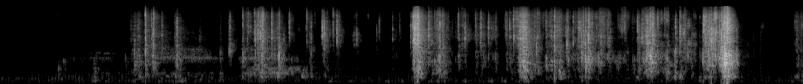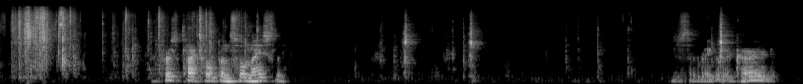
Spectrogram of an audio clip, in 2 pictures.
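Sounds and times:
wrapper crinkling and tearing: 1.3 - 11.4.

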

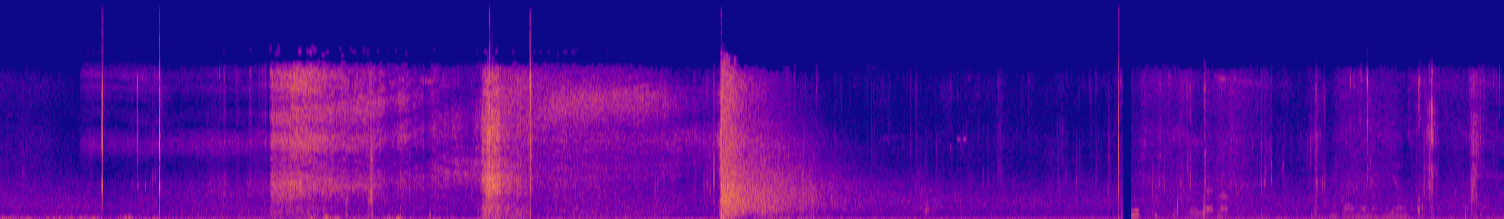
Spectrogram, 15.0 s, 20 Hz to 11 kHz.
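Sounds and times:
firecracker fuse hissing: 0.3 - 8.5
firecracker bang: 0.8 - 8.7
torch lighter click: 0.9 - 3.8.

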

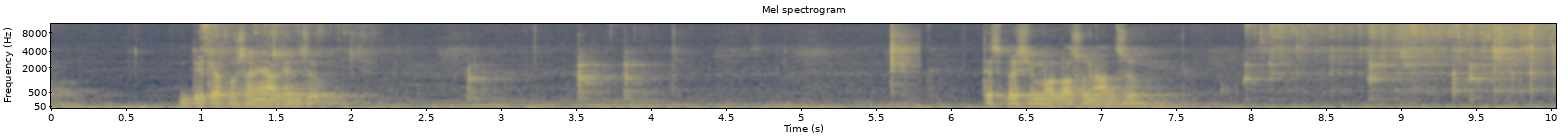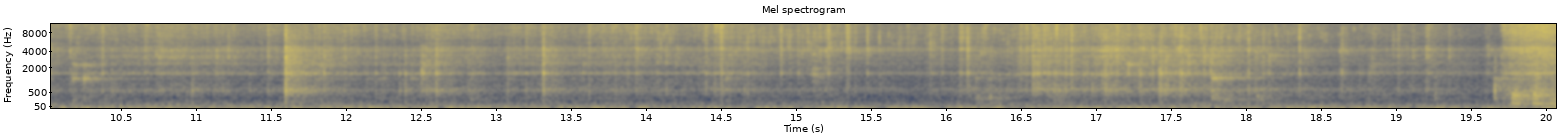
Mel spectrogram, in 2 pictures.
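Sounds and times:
food sizzling in hot ghee: 8.0 - 20.0
spoon scraping pan: 8.0 - 20.0.

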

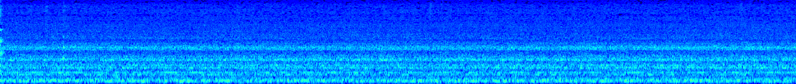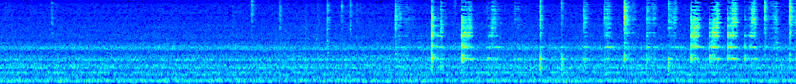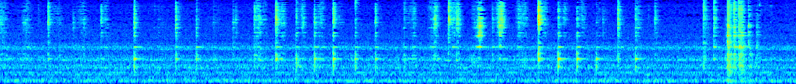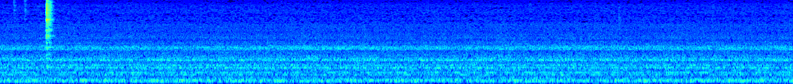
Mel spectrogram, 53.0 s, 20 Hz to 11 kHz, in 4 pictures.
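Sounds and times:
utensil scraping frying pan: 0.0 - 0.2, 18.3 - 39.4, 40.5 - 40.8
range hood fan hum: 0.0 - 53.0.

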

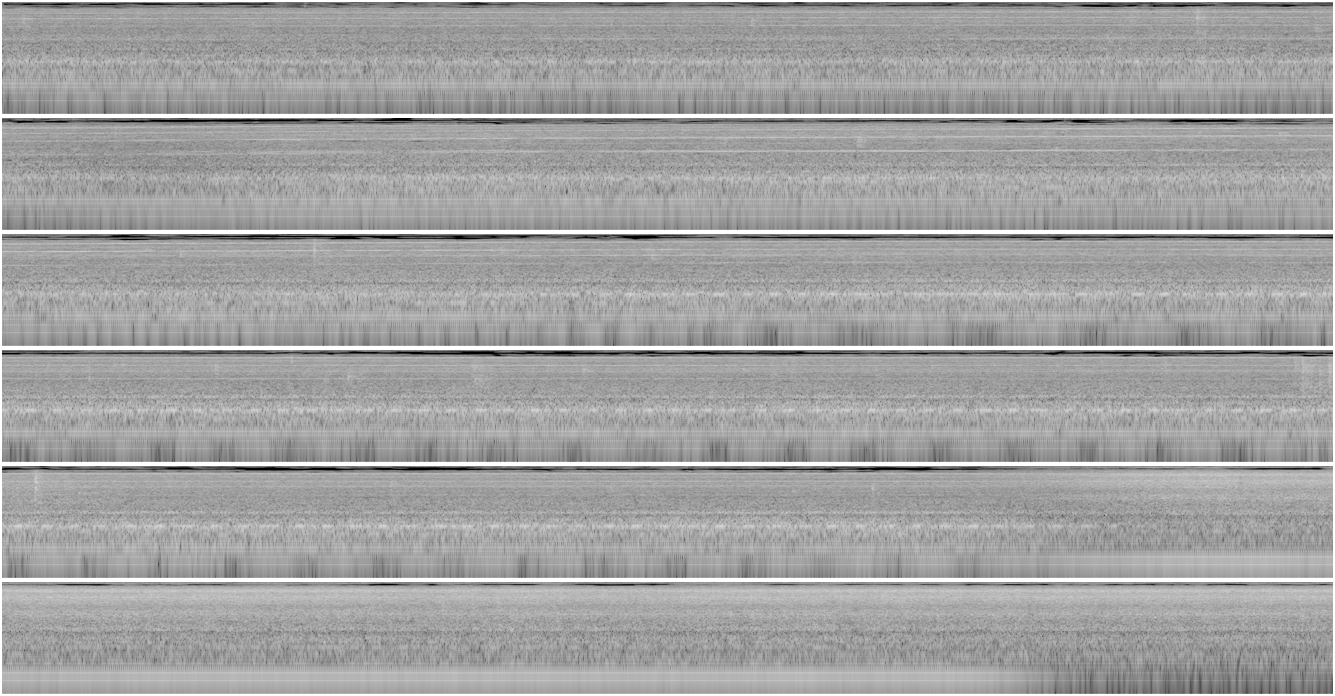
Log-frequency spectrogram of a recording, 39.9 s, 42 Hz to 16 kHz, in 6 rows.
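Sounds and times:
motor whine rising in pitch: 0.0 - 39.9
washing machine pump hum: 0.0 - 39.9
water hissing in: 31.8 - 39.9.

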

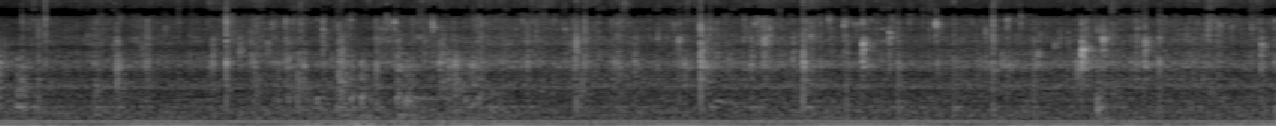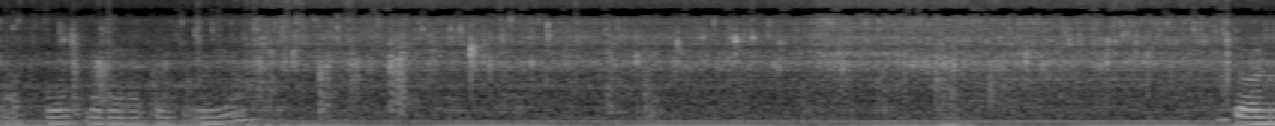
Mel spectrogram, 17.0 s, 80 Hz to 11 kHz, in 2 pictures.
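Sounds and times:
garlic sizzling in oil: 0.0 - 17.0.

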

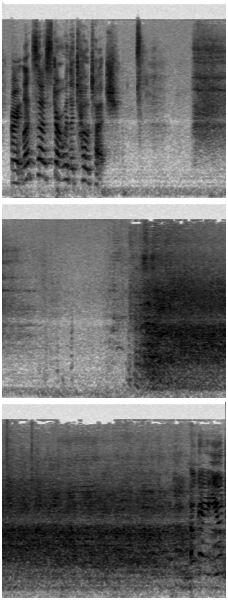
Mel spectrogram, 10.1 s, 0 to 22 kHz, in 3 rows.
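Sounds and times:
audience laughing: 5.2 - 10.0.

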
